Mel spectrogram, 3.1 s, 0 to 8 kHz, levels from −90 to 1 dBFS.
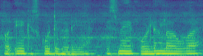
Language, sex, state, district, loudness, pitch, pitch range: Hindi, male, Maharashtra, Dhule, -14 LUFS, 135 Hz, 130-140 Hz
